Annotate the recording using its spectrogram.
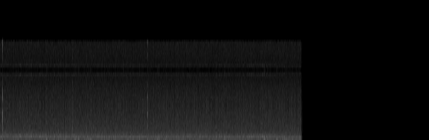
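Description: Steady outdoor background hiss with no distinct events, which cuts off to silence about six seconds in.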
